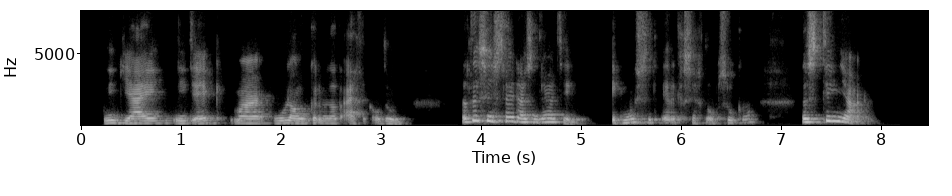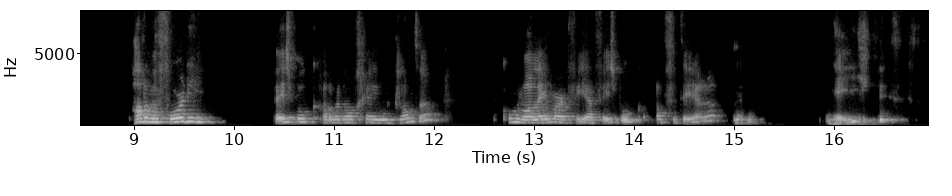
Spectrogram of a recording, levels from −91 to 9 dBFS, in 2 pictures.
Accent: Dutch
